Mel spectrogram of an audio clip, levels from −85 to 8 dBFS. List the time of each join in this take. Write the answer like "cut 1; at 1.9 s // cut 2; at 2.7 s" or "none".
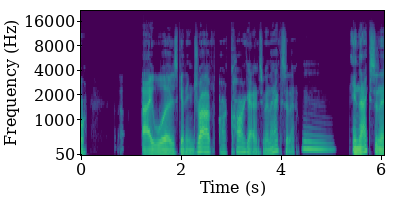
none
